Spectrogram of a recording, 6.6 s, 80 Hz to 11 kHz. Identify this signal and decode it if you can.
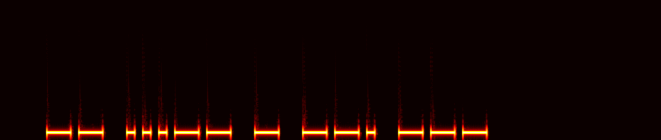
Morse code, heard as a keyed tone, about 15 wpm, 700 Hz. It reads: M3TGO
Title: DXCC-100 Call Signs - 5 Characters - 15wpm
